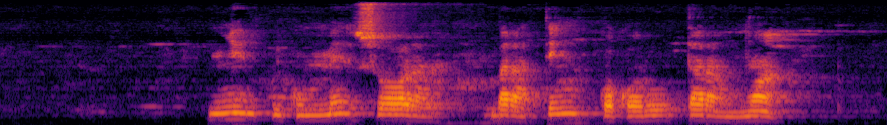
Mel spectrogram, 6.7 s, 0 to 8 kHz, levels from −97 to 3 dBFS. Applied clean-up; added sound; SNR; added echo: none; none; none; reverberation time 0.5 s.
